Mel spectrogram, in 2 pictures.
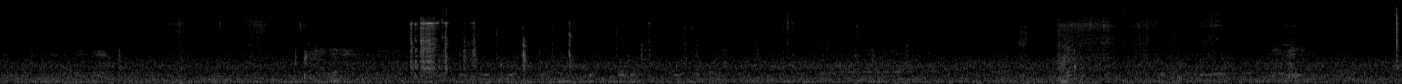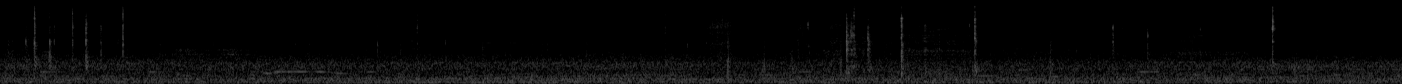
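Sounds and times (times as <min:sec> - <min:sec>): metal parts and tools clinking: 0:04.1 - 0:08.3.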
